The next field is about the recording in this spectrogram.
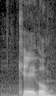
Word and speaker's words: Kagel: And for those who am I pronouncing it properly? – K A G E L. – I care. – K A G E L. – Did I pronounce it properly? – Did you say Cagle? – I did. – Well, by Joe, you got it right.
